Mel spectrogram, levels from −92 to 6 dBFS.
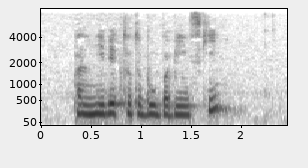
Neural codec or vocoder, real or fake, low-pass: vocoder, 44.1 kHz, 128 mel bands every 512 samples, BigVGAN v2; fake; 7.2 kHz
